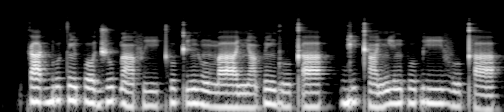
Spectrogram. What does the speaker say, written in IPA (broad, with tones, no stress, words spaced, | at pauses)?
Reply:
ka˦ ɡ͡bu˦tĩ˦ po˦˨d͡ʒu˦ ɓã˨ fiː˨ kʰu˦kʼi˦ŋɣũ˨ maː˨ɲã˨ pĩ˦ɡuː˨kʼa˦ | ɡi˦kʰã˨ ɲi˦npu˦ɓiː˦ vu˨kʰa˨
